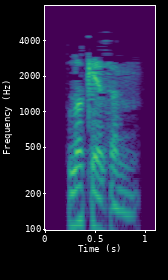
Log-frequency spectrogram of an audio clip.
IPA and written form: ˈlu̇-ki-zəm (Lookism)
